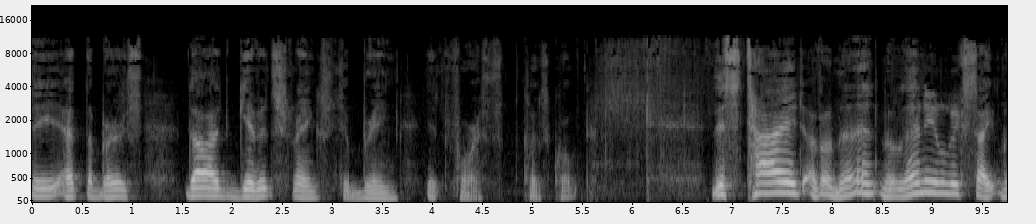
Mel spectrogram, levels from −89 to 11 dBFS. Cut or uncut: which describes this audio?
uncut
